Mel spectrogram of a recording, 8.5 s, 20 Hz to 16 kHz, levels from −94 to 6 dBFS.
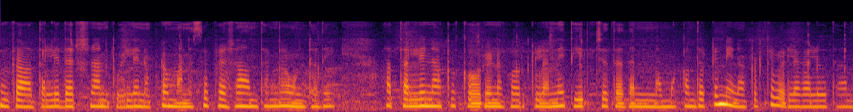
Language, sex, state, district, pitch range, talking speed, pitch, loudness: Telugu, female, Telangana, Nalgonda, 195-220 Hz, 135 wpm, 210 Hz, -17 LUFS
